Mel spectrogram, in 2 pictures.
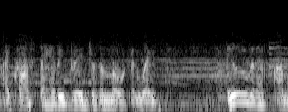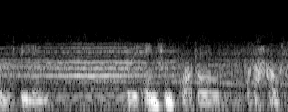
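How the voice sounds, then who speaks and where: A man playing a weary, foreboding gentleman poet in a gothic radio drama, with formal, literary speech. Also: medium pitch, expressive, normal speed, lightly acted. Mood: brooding, uneasy. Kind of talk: old-time gothic radio drama acting. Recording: muffled vintage radio recording, loud music.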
